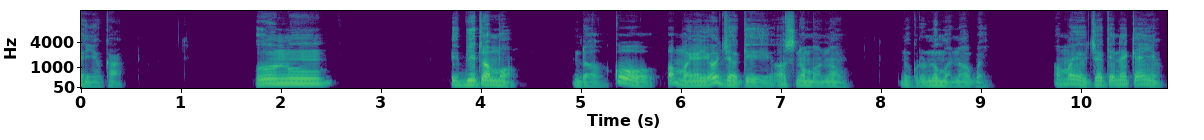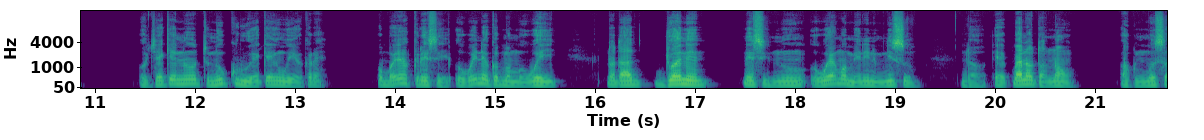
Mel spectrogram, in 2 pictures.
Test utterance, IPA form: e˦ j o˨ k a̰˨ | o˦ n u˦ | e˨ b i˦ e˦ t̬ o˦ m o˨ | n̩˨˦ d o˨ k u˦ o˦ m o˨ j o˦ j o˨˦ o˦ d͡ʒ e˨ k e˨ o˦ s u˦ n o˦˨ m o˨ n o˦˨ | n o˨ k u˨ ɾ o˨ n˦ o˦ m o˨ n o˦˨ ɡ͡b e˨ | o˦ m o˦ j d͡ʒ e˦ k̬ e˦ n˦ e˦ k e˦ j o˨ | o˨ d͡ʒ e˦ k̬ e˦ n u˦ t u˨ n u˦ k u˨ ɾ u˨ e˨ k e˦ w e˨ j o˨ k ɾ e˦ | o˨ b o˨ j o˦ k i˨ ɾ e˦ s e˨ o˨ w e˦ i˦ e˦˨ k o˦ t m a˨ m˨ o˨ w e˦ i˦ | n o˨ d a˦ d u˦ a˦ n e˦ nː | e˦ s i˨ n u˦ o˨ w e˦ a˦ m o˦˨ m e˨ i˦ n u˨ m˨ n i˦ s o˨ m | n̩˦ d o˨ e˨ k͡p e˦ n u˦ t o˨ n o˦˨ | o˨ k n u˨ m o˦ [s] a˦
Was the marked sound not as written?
no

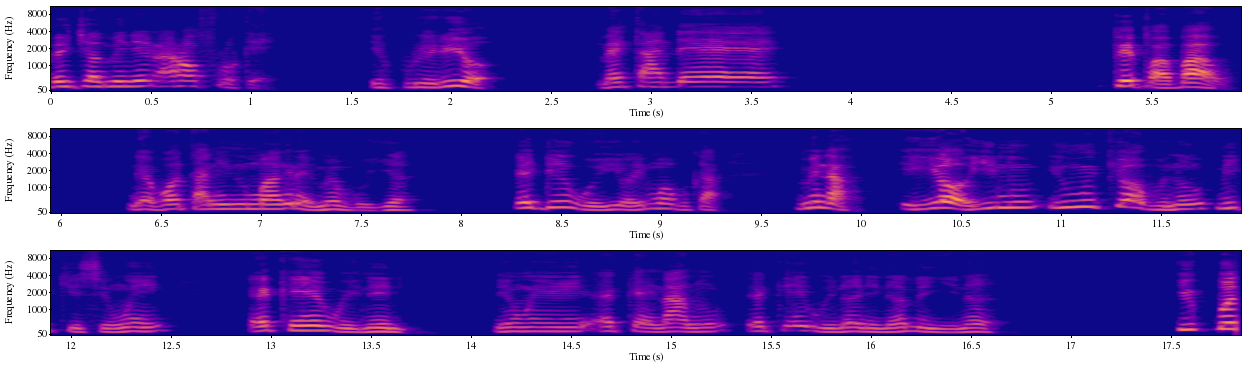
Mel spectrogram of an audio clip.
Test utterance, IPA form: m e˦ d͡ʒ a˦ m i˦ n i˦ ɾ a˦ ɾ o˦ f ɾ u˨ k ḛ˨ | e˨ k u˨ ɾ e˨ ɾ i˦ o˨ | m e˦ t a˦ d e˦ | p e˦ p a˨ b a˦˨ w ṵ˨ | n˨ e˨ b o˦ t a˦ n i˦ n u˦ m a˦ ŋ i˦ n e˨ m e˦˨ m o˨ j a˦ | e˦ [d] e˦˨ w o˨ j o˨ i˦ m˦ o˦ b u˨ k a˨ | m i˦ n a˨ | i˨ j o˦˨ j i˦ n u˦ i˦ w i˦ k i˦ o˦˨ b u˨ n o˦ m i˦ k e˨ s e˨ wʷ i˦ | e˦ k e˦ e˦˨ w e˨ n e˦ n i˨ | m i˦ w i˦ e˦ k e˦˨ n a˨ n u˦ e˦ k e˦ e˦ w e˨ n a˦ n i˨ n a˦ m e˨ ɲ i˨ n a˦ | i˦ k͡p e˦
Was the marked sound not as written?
no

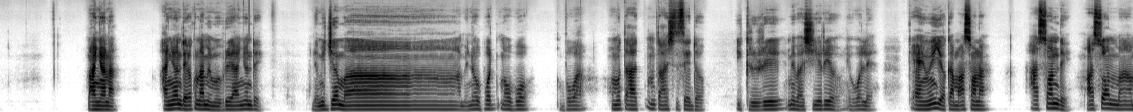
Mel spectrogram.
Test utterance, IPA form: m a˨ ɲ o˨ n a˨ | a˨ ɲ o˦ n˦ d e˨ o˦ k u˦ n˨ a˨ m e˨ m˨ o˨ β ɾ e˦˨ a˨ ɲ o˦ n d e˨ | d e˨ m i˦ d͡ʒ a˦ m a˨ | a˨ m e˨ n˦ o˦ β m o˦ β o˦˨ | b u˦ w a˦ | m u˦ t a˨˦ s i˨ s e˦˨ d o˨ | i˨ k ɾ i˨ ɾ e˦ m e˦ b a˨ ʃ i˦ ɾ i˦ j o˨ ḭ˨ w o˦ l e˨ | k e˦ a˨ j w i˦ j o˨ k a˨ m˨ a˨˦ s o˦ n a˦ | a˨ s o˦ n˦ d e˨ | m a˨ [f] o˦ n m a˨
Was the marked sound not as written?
yes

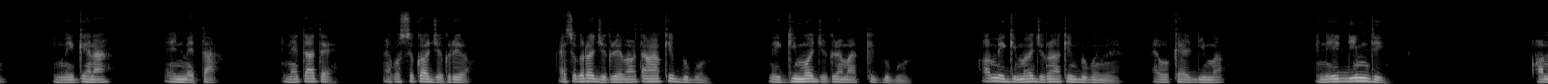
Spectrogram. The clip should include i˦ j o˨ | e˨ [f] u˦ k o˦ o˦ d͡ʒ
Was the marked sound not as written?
yes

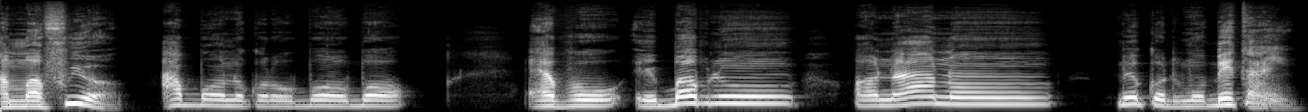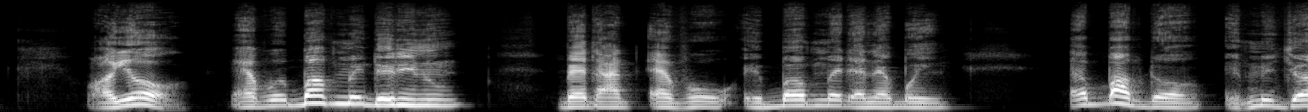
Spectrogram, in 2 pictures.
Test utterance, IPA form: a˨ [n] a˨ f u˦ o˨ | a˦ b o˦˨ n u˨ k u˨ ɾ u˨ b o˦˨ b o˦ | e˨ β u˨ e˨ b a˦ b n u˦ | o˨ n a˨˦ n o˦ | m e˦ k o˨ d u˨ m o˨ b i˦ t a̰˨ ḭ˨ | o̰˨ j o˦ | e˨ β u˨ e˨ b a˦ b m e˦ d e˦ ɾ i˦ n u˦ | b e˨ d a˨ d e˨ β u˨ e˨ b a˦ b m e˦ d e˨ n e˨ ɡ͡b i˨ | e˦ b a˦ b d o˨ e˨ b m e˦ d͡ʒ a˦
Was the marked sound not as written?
yes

